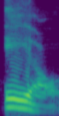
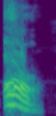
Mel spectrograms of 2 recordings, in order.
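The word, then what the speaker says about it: אֵל: singular form for God is the vowel tzere, which is a A sound. Right? So, that's ale.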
